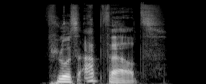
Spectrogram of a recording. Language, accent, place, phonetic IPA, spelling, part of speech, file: German, Germany, Berlin, [flʊsˈʔapvɛʁt͡s], flussabwärts, adverb, De-flussabwärts.ogg
- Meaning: downstream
